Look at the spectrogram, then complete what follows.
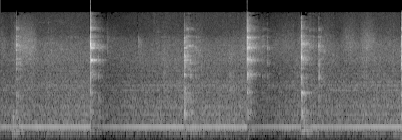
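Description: Metal spoon stirring diced cooked vegetables in a glass salad bowl, clinking sharply against the glass about five times between soft mushy rustles. A steady low hum runs underneath.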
